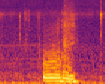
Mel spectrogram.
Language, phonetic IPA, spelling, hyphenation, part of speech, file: Georgian, [pʼuɾi], პური, პუ‧რი, noun, Ka-puri.ogg
- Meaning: 1. bread 2. wheat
